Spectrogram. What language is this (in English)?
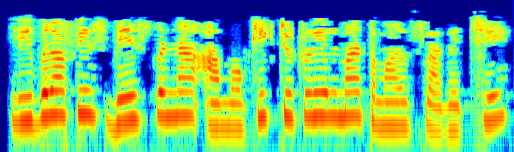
Gujarati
